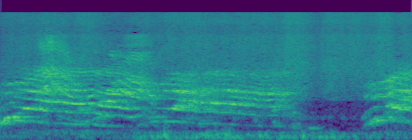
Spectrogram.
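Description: People laughing and squealing in high-pitched voices, with a brief break about three seconds in.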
